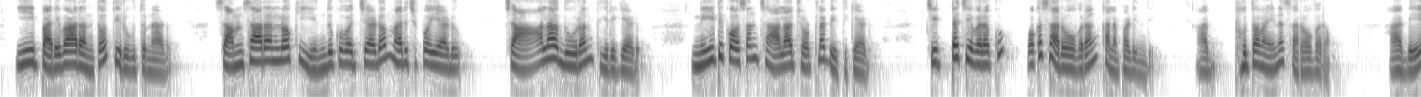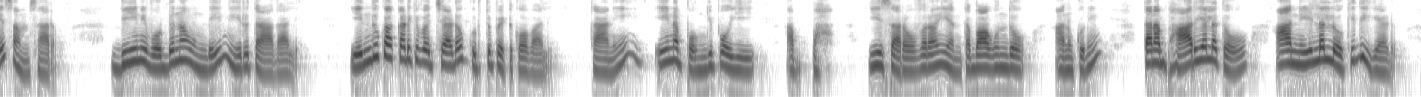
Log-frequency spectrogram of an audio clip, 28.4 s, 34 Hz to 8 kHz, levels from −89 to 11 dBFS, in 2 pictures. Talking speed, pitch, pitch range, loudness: 100 wpm, 205 Hz, 170-245 Hz, -26 LUFS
